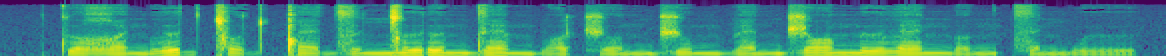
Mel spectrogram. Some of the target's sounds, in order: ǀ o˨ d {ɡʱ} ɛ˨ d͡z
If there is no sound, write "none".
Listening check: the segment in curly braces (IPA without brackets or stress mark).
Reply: ǃ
